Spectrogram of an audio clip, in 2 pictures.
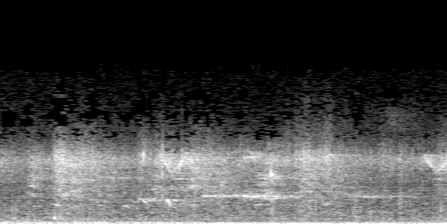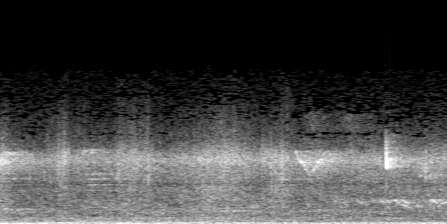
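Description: Birds chirping over forest ambience: short high chirps and quick falling calls repeat every second or so above a steady low rumble, with a single sharp click about six seconds in.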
